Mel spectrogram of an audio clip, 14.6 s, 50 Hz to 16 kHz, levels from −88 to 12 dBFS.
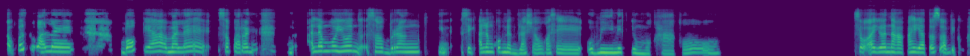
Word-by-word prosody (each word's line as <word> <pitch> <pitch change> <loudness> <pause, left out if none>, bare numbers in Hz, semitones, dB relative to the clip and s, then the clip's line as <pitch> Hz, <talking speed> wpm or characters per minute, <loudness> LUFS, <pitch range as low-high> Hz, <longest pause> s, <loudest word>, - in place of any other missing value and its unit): Tapos 370 +2 +1 0.2
mali, 270 0 +4 0.7
bokya, 275 +1 +2
mali, 270 +2 +1 0.2
so, 275 -6 -1
parang 265 +1 0 0.9
alam 305 +2 +4
mo 315 +1 0
'yun, 300 -1 +2
sobrang 265 +1 0 0.3
'yung - - -4 0.2
si 245 - -2
alam 260 +2 +2
kong 250 0 +1
nag 225 - -1
blush 195 +2 -2
ako, 200 +1 -4
kasi, 200 -3 -3
uminit 225 +2 +3
'yung 205 -4 -1
mukha 170 -1 -8
ko. 195 +2 -6 2.5
So, 265 - 0
ayun 260 +1 +3
nakakahiya 245 0 +3
'to, 245 - +3
sabi 225 -4 +3
ko, - - -22
260 Hz, 115 wpm, -23 LUFS, 225-275 Hz, 2.5 s, mali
